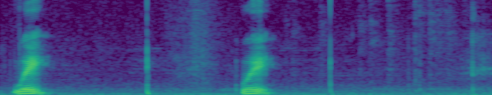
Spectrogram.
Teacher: Y por último, esta no tiene mucho sentido, porque es la O y la I, pero no suena como una OI, sino como una OE.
